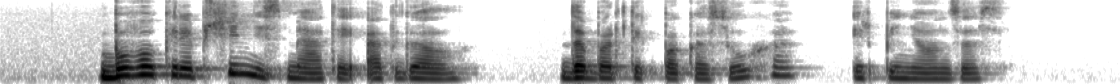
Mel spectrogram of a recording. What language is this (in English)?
Lithuanian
